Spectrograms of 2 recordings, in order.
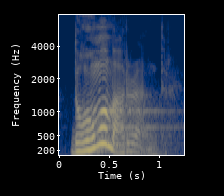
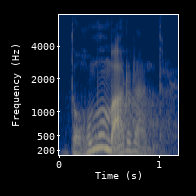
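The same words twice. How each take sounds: First: Louder, frustrated complaint; a fed-up sigh of a complaint; exasperated louder lament. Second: Said in the usual way. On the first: Real, not acted. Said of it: "repeated lament, louder take". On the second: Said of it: "repeated lament, first take".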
